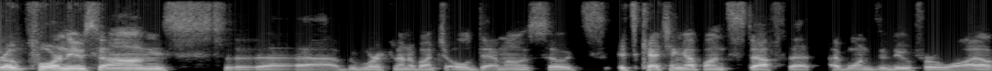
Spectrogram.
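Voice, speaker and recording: With a Nova Scotian accent, a man speaks at a fairly low pitch and a fairly quick pace. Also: ordinary pitch variation, dry, close sound with no echo. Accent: Nova Scotian Canadian English. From Canada, Nova Scotia (Antigonish County). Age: 20s. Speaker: musician. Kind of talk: casual chat. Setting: socially distanced sit-down interview.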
